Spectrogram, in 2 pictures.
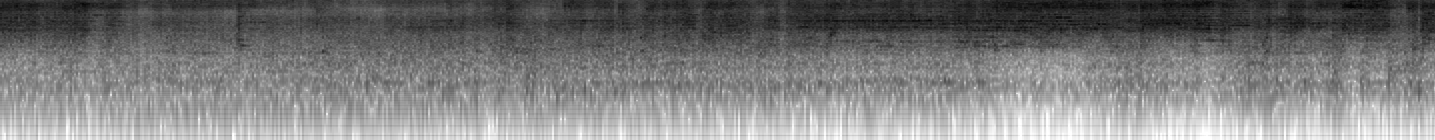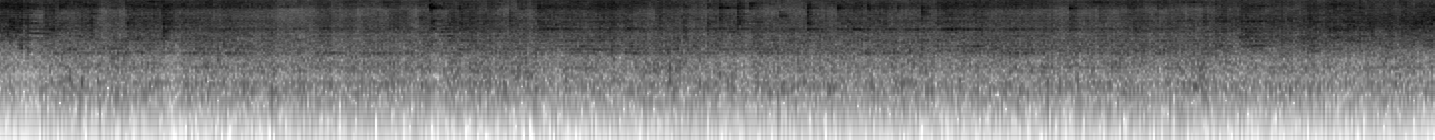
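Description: Freight cars of a passing train, loaded gondolas and covered cement hoppers, rolling by on the rails: steady wheel-on-rail noise with a high-pitched squeal from the wheels.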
